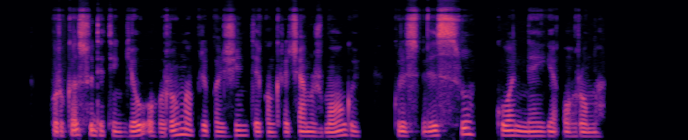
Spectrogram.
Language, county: Lithuanian, Vilnius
